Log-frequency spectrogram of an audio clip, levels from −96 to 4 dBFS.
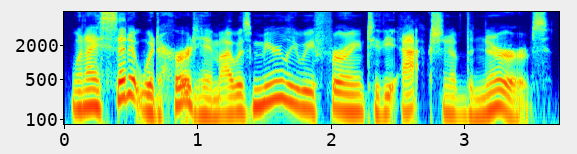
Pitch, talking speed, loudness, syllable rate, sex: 150 Hz, 275 wpm, -18 LUFS, 6.4 syllables/s, male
